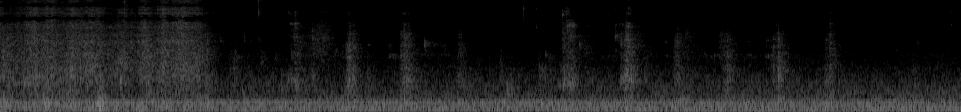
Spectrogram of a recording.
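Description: A person eating a shrimp seafood boil close to the microphone: wet chewing with irregular lip smacks and clicks, over a steady low hum.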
